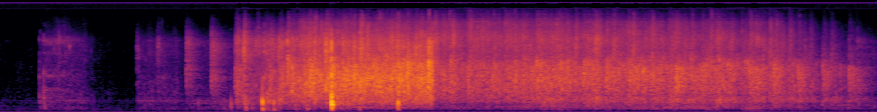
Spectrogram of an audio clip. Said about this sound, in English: And I know it was never the custom once upon a time to clap at a funeral, but feel free. I think there are times when you'll want to do something like that.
